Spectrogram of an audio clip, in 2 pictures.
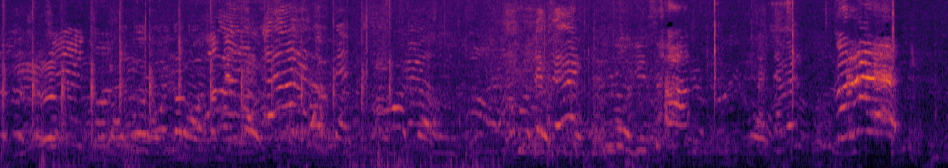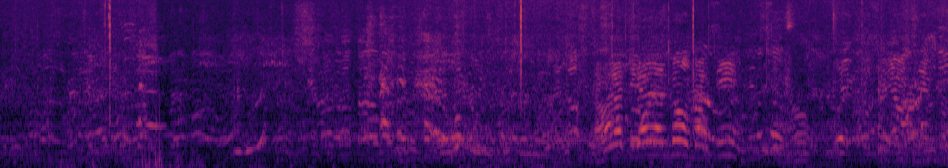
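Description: Men shout and call to each other outdoors at a distance.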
